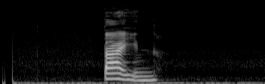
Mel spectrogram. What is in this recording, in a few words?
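"leg", Australian English; PictureDictionary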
